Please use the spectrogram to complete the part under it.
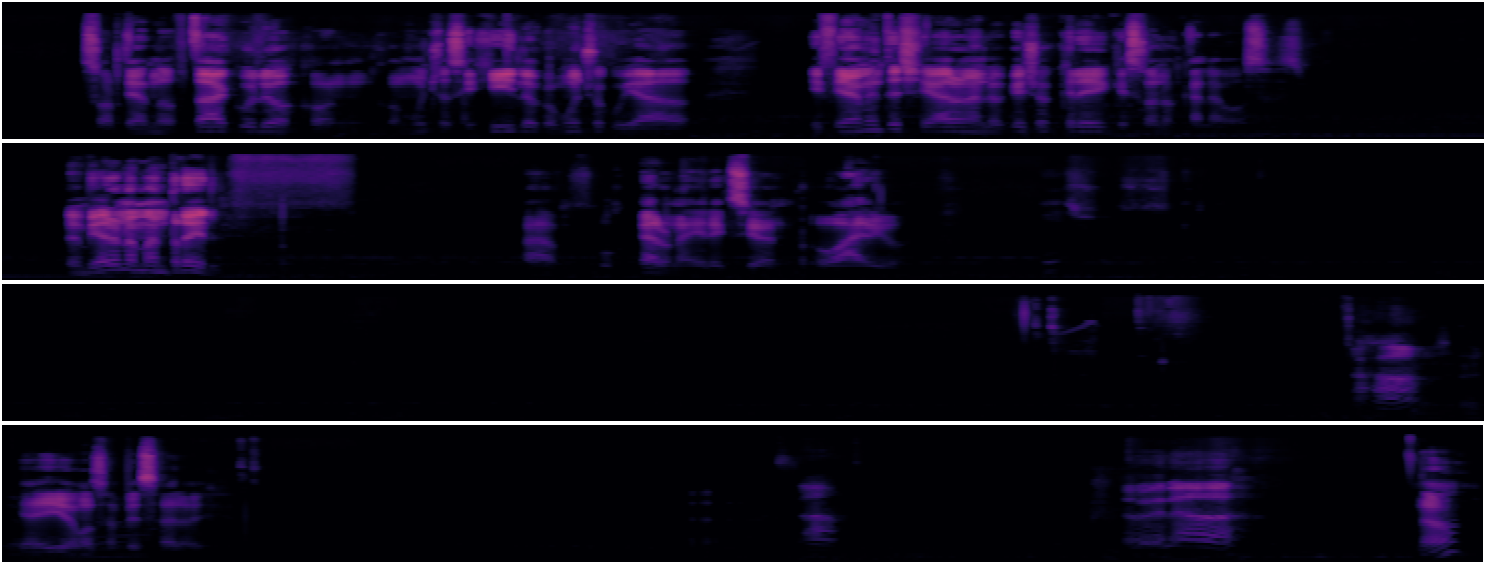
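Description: A man talks with animation over an online call.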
